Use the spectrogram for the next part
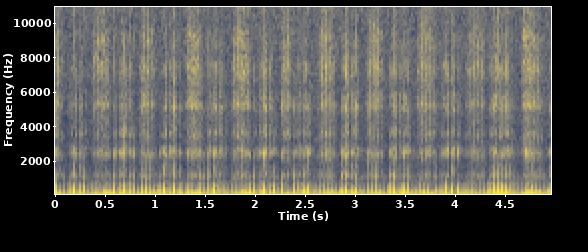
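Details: Cat snoring in its sleep, a soothing deep purr of rapid low pulses rising and falling with each breath about twice a second.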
